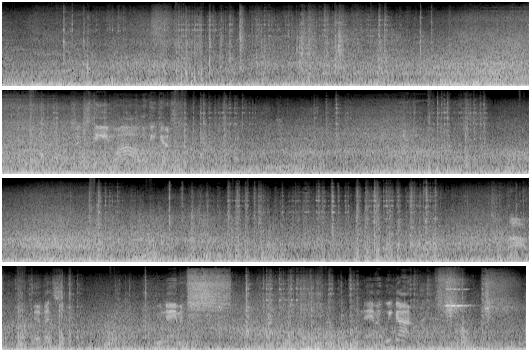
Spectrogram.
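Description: Steady wind noise on a moving bicycle's camera microphone, mixed with the sound of city street traffic. A brief hiss comes near the end.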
